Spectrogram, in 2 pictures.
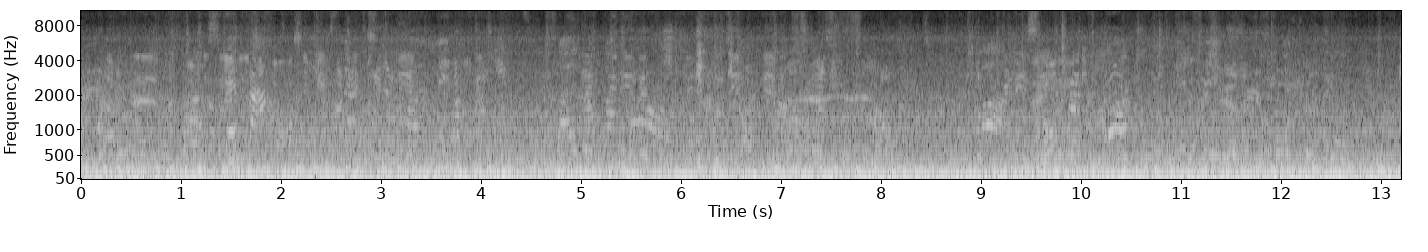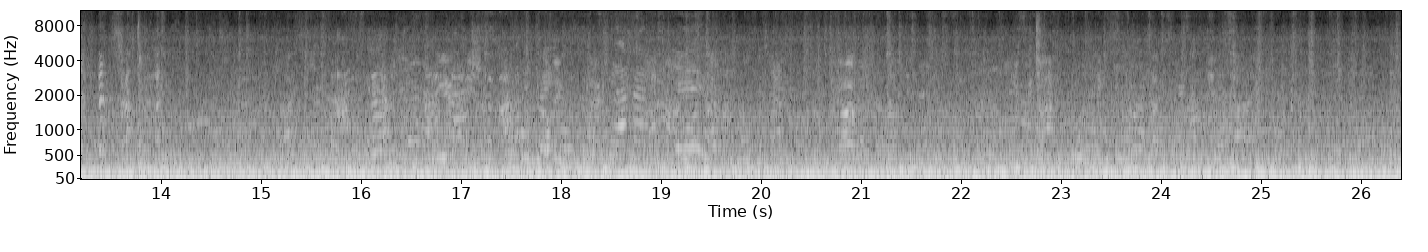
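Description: A crowd of passengers chatters nearby.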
